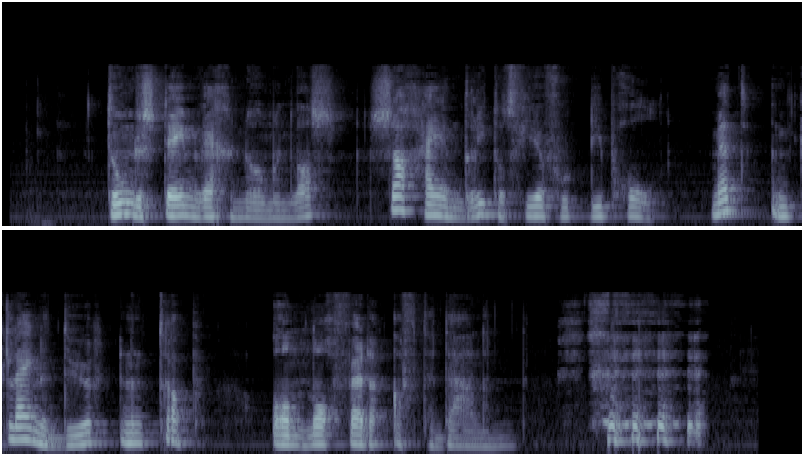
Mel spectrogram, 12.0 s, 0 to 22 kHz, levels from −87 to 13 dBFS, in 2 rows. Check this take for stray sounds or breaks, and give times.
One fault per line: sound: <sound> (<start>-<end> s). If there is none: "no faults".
sound: laugh (10.2-11.3 s)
